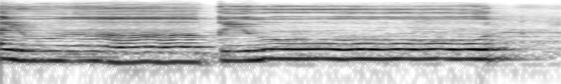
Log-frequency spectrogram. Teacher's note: وقف کی حالت میں مد عارض ہوگی، 2 سے 3 الف تک کھینچ کر پڑھیں گے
